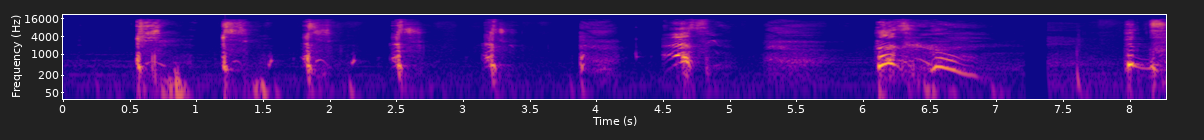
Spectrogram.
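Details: A rapid run of about eleven short, sharp sneezes, some with a voiced squeak, from a person in a compilation of rapid sneezes; repeated sneezing in quick succession.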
